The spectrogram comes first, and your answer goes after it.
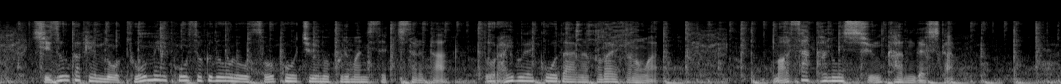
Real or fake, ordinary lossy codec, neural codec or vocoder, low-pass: fake; none; codec, 16 kHz, 4 kbps, FunCodec, trained on Chinese and English, 50 frames a second; none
